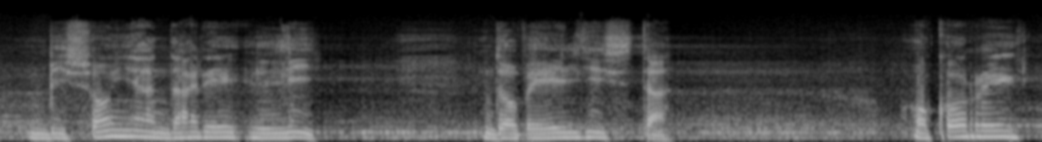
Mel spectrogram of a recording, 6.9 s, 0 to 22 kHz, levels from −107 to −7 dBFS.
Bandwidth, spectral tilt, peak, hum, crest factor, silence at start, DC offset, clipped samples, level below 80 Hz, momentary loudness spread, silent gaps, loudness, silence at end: 12 kHz; -5.5 dB/octave; -26 dBFS; none; 16 dB; 0 s; under 0.1%; under 0.1%; -78 dBFS; 15 LU; none; -40 LUFS; 0 s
